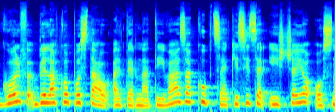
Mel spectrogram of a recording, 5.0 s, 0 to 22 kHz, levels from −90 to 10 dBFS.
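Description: A short piece of speech, and honestly there's nothing technically wrong to point to here.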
